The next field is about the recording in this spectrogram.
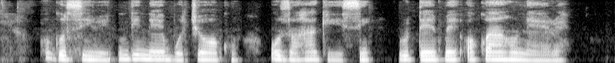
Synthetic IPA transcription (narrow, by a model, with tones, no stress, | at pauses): o˦ɡo˨si˨ɾi˨n̩˦dɪ˦ne˦ɡ͡bo˨t͡ʃe˦ɔ˦kʰʊ˦ | ʊ̰˦zɔ˨ɦa˦ɡe˨e˨si˦ | ɾu˦te˦be˦ɔ˦kʊ˦a˦ɦʊ˨ne˨ɾe˦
